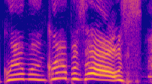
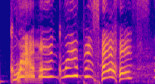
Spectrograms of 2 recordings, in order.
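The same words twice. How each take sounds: First: Put-on high, slow small-kid answer; child answering. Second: Put-on high, loud, slow exasperated kid's shout; annoyed child shout. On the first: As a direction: say it like a tearful five-year-old. Child answers old woman. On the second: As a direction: snap it like the question is stupid. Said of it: "annoyed by what I thought was a really stupid question".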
